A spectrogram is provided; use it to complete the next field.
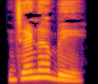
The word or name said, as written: ಜನಾಬ್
